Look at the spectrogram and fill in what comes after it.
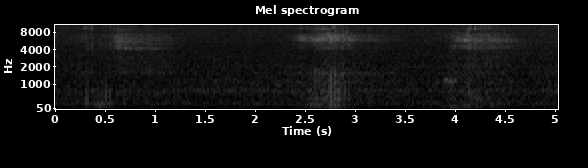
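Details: Snoring during sleep: soft, hissy, mostly airy breathing with faint snoring, three breaths in five seconds.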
